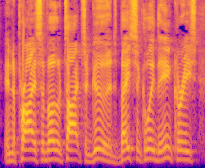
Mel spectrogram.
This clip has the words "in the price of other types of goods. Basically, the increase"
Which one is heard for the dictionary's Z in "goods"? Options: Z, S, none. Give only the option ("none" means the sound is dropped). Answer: Z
